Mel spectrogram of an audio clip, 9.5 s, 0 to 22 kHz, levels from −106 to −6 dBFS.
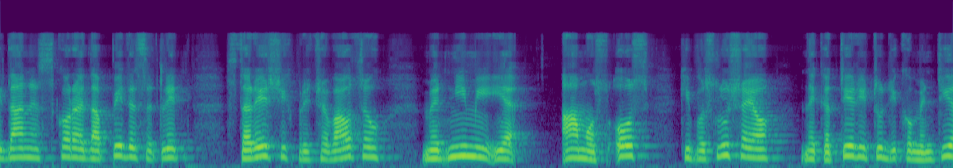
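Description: A speech clip with codec damage running from start to finish. The sound has a rough, hissy halo around it. It also has a smeared, underwater quality. Nothing is present above about 10.6 kHz. This is likely Nellymoser compression, the old Flash microphone codec. It spends a fixed two bits per sample on short blocks. Weak bands get no bits and are filled with noise, hence the hiss. The damage fits a rate of around 44 kbps.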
